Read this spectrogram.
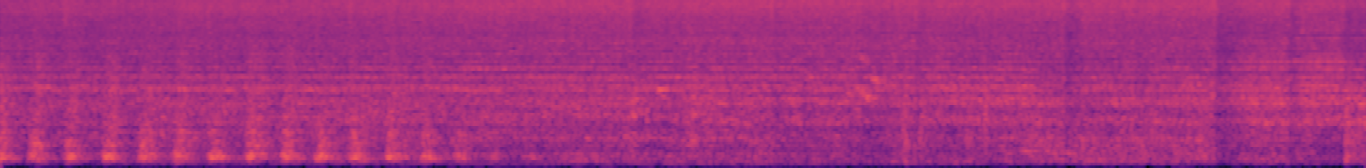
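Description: A steam locomotive chuffs in a steady rhythm as it draws near.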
